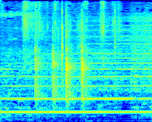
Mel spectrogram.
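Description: Background music: one long held note on a flute-like wind instrument, steady in pitch, with a few short crackles about halfway through.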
